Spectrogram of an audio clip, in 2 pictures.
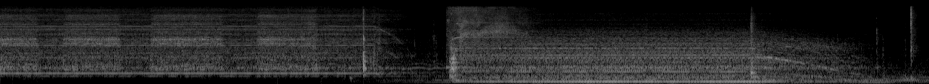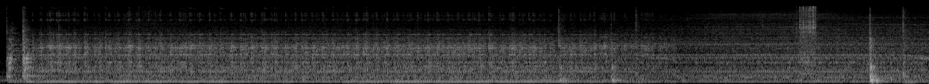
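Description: A milling machine hums and whines steadily as its cutter works metal.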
